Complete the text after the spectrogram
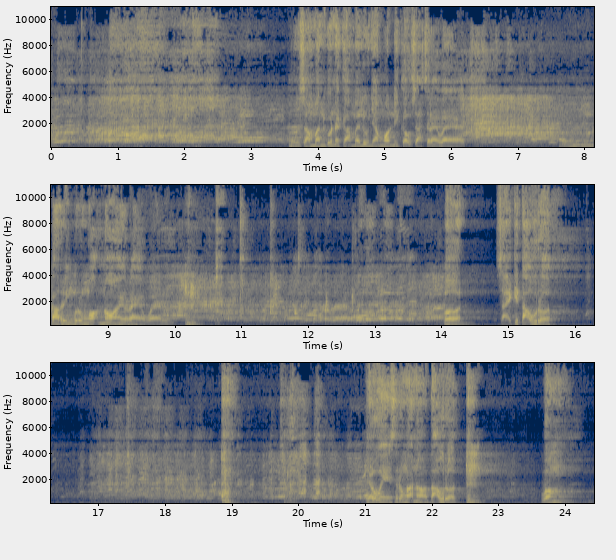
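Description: A man preaches loudly and with animation into a microphone, heard through loudspeakers.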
